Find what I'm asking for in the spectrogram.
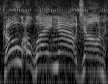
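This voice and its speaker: An actor playing a bitter, scornful outlaw gang leader in a western video game, speaking slowly with a sneer. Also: male voice, extremely high pitch, animated, background noise, heavily acted.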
